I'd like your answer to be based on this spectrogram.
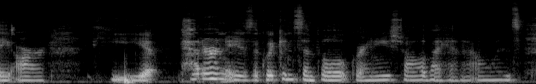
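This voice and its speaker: A dark, mellow tone comes through with some breathiness. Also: woman. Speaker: knitting and crochet podcaster. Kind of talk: casual show-and-tell. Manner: chatty, with false starts.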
